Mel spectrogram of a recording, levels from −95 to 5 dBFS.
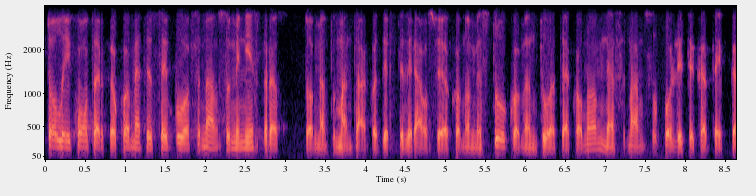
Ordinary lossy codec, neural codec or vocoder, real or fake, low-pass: Opus, 24 kbps; none; real; 3.6 kHz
